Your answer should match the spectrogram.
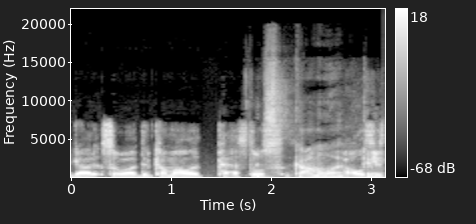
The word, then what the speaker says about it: Kamala: you try to pronounce her name right it's pronounced Kamala try again the immediate crash out is wild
